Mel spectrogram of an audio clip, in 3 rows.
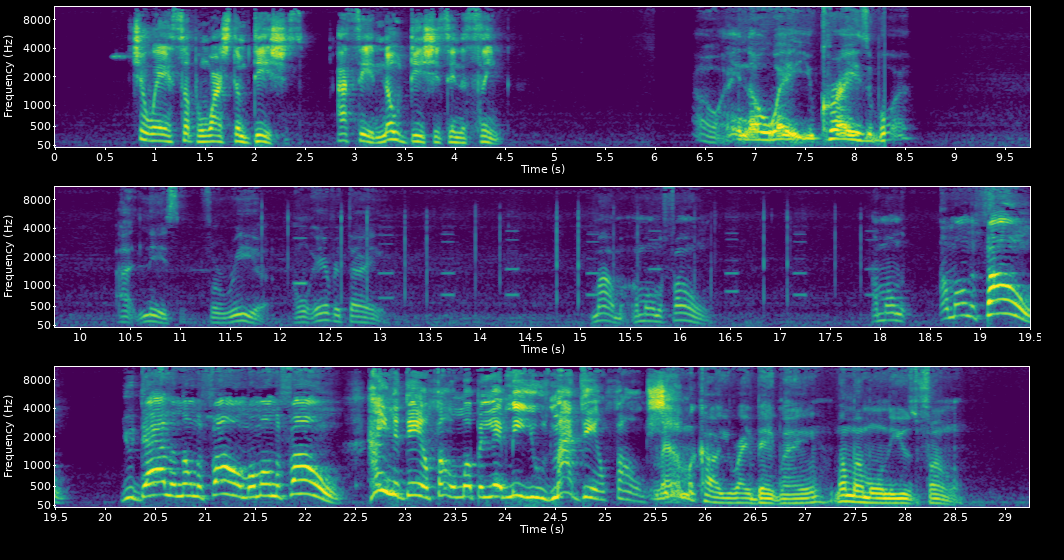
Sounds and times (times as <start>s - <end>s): Speech: 6.4s - 8.6s, 17.9s - 28.6s
Telephone dialing, DTMF: 13.0s - 14.4s, 16.4s - 18.0s.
